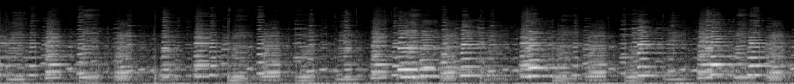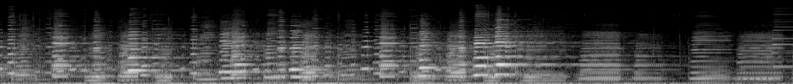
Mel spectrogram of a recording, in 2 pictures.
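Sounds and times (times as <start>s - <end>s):
waltz music: 0.0s - 15.8s.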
